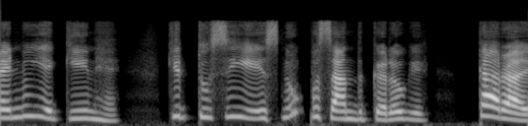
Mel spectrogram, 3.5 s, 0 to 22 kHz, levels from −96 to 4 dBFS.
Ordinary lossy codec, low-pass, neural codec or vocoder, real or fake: none; 10.8 kHz; codec, 16 kHz in and 24 kHz out, 0.9 kbps, LongCat-Audio-Codec, fine tuned four codebook decoder; fake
